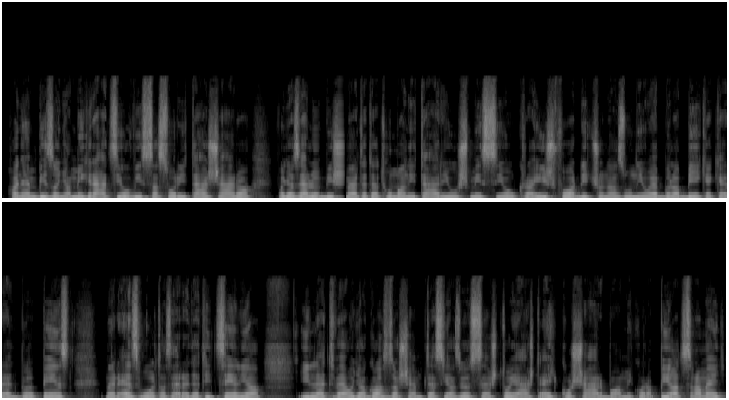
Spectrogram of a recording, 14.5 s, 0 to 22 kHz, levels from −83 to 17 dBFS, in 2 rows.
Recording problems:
choppy; occasionally; at 3 s; 4% of the speech affected

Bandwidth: 13.5 kHz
